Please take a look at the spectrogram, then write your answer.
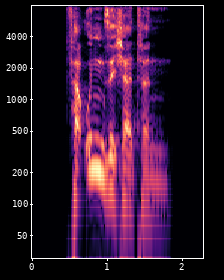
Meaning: inflection of verunsichern: 1. first/third-person plural preterite 2. first/third-person plural subjunctive II
- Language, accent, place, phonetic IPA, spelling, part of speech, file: German, Germany, Berlin, [fɛɐ̯ˈʔʊnˌzɪçɐtn̩], verunsicherten, adjective / verb, De-verunsicherten.ogg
